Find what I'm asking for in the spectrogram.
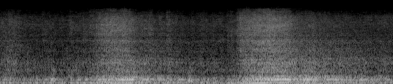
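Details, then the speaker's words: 1998 Mitsubishi Montero Sport V6, very sluggish acceleration, mass airflow only about 60 g/s, catalytic converter ruled out: runs poorly, revs rising slowly and flat with no crisp pickup. Retarded ignition timing. "start it up [Music] man it's really not happy 500 rpm"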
